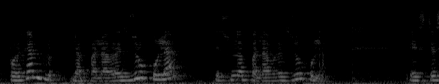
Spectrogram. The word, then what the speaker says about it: esdrújula: Ahora, las esdrújulas se acentúan cuando terminan, no, siempre se acentúan y en este caso su sílaba tónica está en la antepenúltima sílaba. Por ejemplo, la palabra esdrújula es una palabra esdrújula.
